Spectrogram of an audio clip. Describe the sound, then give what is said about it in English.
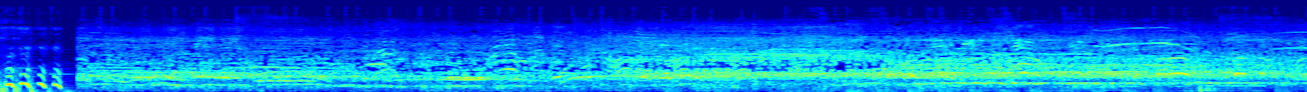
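A large crowd cheers and whoops continuously after a speech, a loud dense roar of many voices with shouts and laughter rising and swelling for over ten seconds after a brief opening burst. “Yeah, whatever that gibberish shit that it said, it got all the crowd riled up and made them happy, so...”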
